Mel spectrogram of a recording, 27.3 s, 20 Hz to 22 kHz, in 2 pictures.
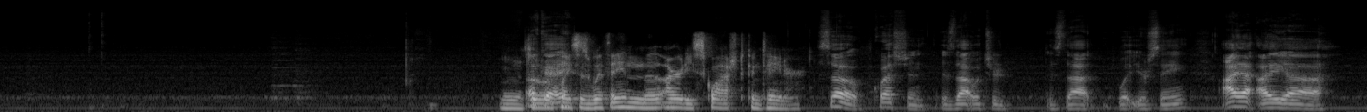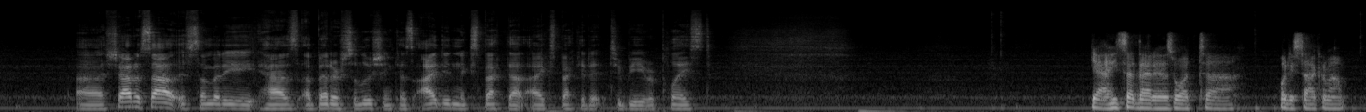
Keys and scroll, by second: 24.8 space, 26.2 super+z.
